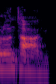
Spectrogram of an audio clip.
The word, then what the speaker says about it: lontano: The first N touches the T. So that N doubles.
